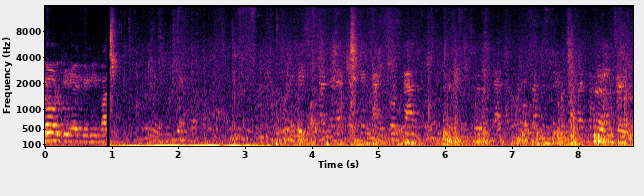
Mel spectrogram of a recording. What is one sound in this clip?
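Several people walk with shuffling footsteps indoors.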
